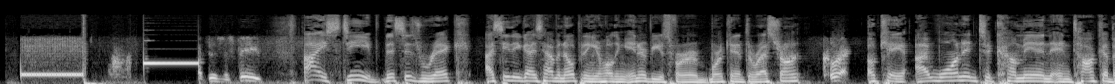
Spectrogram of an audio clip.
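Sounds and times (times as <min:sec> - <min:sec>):
telephone tones at the start of a prank call: 0:00.2 - 0:02.1
speech: 0:02.1 - 0:11.1.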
